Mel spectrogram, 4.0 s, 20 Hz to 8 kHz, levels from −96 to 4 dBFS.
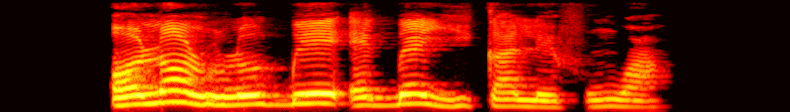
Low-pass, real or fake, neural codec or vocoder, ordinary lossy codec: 7.2 kHz; real; none; none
